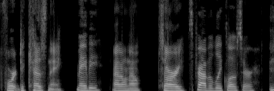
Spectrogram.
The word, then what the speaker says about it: Duquesne: Duquesne. Okay, you don't pronounce it qua, you pronounce it ka. Just act like it's a K. Fort de Quesnay.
